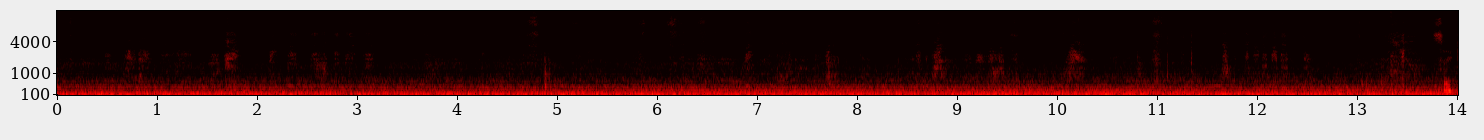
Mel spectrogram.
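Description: Brush-tip marker stroking lightly over sketchbook paper, in faint, irregular strokes, with a steady low hum behind them.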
